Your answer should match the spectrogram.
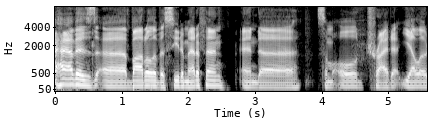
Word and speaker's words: acetaminophen: Wait, that's how you say it? What is it? – Acetaminophen? – I love Kirkland brand. – I thought it was Ace Tammy Nofen.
